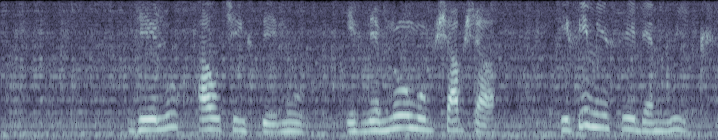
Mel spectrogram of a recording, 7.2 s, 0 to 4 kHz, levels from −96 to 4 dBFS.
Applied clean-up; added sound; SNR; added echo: none; Engine; 12 dB; none.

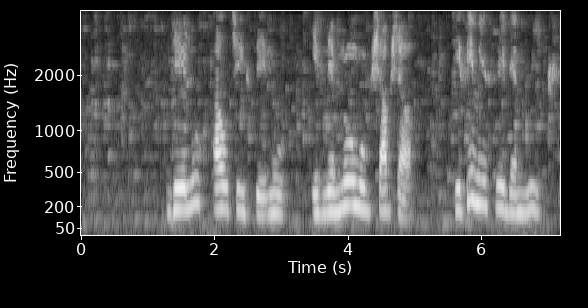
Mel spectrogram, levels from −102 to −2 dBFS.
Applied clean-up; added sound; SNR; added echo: classical method log-MMSE.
